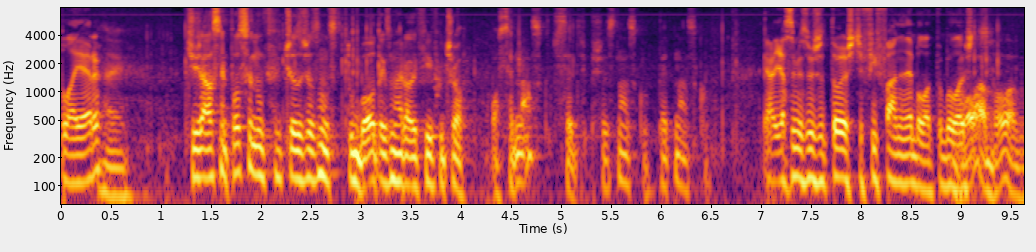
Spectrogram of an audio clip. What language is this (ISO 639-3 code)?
slk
